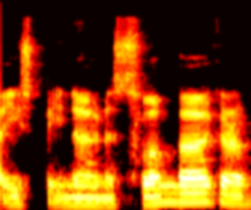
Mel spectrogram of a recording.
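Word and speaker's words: Schlumberger: be known as slumberger I think people have probably heard of that or quite a lot of people they've Slumber yeah who why I was calling because I find the other pronunciation anyway that's just me I've heard both just just for the people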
